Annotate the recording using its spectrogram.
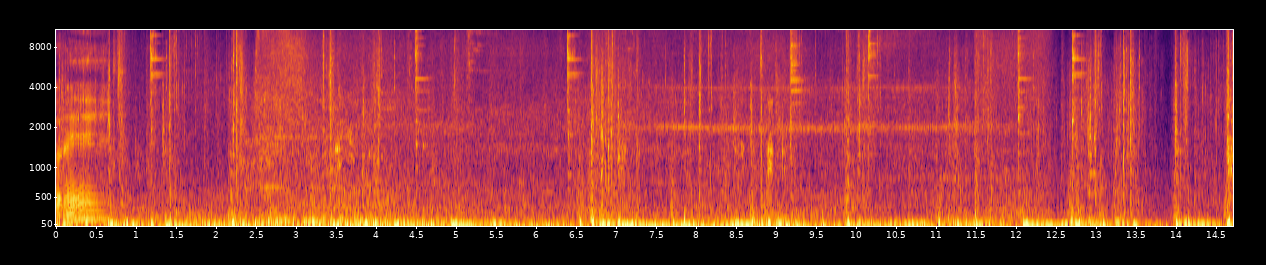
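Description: Footsteps tap on hard stone.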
